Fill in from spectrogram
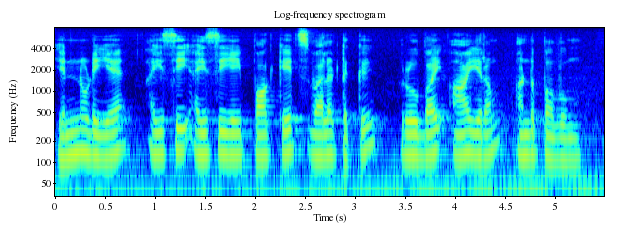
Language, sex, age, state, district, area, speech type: Tamil, male, 18-30, Tamil Nadu, Viluppuram, urban, read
